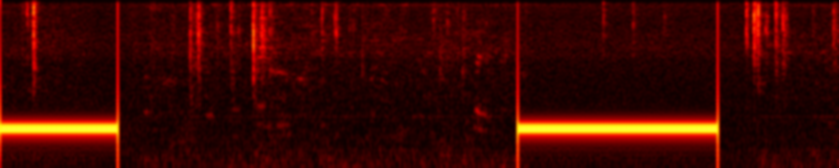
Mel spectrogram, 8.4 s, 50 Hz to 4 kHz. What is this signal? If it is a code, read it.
Ringback tone (North America), 440 + 480 Hz.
